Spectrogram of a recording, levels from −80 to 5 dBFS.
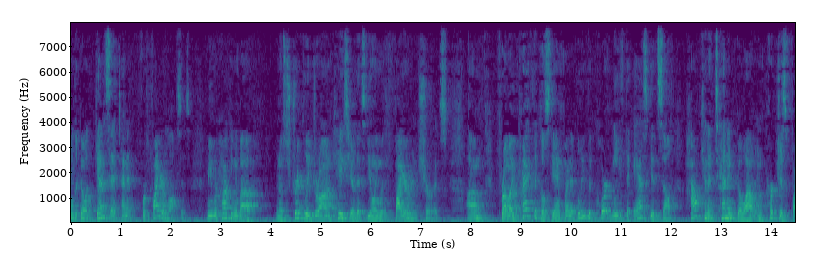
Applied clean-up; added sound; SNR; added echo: none; none; none; none.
